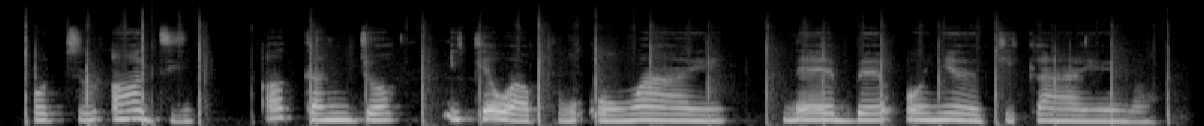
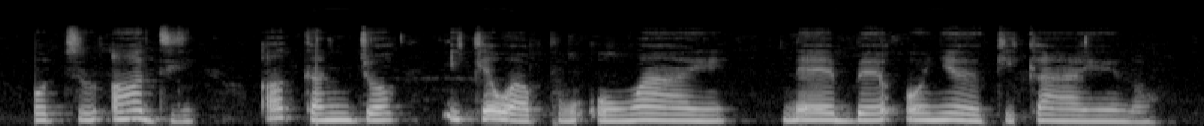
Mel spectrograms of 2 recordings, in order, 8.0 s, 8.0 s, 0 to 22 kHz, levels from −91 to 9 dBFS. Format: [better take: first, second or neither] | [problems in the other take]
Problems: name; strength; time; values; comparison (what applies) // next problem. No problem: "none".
second | noise reduction (neural mask model RNNoise)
